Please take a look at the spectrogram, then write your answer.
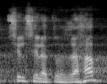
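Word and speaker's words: سلسلة الذهب: আমি শুনিয়ে দিচ্ছি, বইয়ের নামের অংশ হিসাবেই লেখা আছে সিলসিলাতুজ যাহাব। আপনার মতো জাহাব না, সিলসিলাতুজ যাহাব না, এটা তো উচ্চারণটাও শুদ্ধ করে করা যায়, সিলসিলাতুজ যাহাব ফিমা রাওয়াহুল ইমাম আশ-শাফিঈ আন মালিক আন নাফি আন ইবনে ওমর।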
